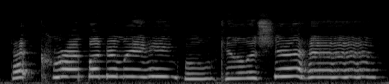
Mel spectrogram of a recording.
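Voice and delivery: very high, loud, slow lilting warning; high sing-song voice. Acted. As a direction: warn in high voice. Sanji warns about Krieg.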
